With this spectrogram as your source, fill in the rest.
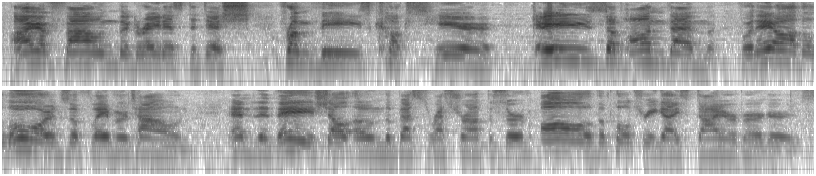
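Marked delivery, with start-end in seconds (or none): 0.1-9.9 very loud, thundering, booming godlike voice. Narrating a story where a figure ascends into the sky, booming voice. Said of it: "his voice booms and he says".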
